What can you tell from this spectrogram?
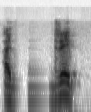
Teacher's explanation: Your tongue is tapping, and it shouldn't.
